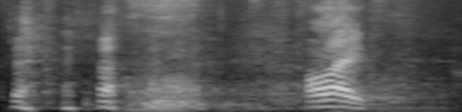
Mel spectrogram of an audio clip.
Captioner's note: laughing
